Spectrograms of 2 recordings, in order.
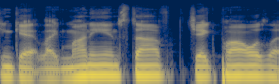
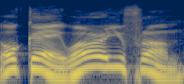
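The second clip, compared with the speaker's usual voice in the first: put-on Russian accent, pitched higher; 5 semitones higher than usual. Speaker acting out being asked questions about joining the Legionnaires: Russian accent. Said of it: "I don't even know why I'm giving a Russian accent".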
